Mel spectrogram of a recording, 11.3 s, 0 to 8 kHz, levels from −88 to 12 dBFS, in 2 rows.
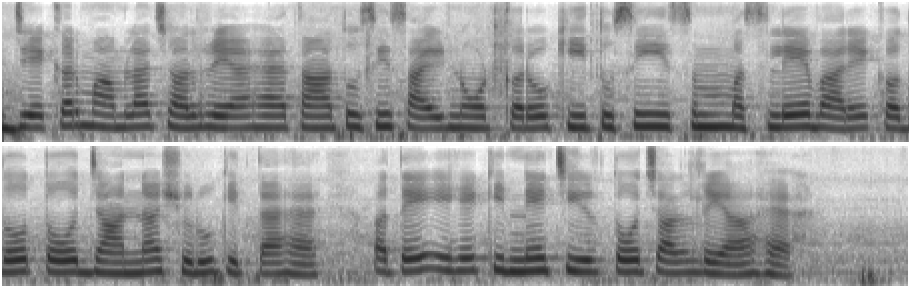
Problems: none marked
